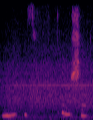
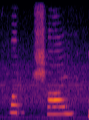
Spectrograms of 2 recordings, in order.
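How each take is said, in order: First: High, much softer Fluttershy voice. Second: High, slow, failed Fluttershy voice; a badly missed high pony voice. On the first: Vlogger retrying a quieter Fluttershy impression. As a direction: breathe it high and soft like a timid pony. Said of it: "Is that better?". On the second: Vlogger tries her Fluttershy impression and flubs it. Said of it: "Okay, that was terrible". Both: Shown as a demonstration.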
